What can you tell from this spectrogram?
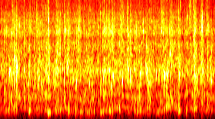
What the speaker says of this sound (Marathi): इतकं स्पीड आहे पाण्याला हा पाणी चाललेला आहे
